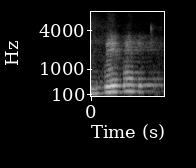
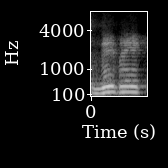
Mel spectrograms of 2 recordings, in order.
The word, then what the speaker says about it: Vivek: It is Vivek rhyming like cake. So it's Vivek like in cake.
